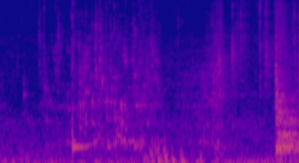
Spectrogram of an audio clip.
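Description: A garden hose set on low trickles water over feed, a short, quiet, close splashing and dribbling that swells briefly near the end.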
